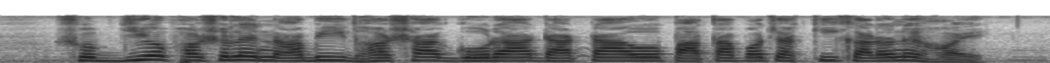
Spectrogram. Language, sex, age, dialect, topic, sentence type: Bengali, male, 25-30, Standard Colloquial, agriculture, question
